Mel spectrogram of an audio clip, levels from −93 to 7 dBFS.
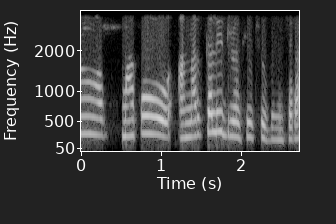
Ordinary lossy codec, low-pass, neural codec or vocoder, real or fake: none; 3.6 kHz; none; real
